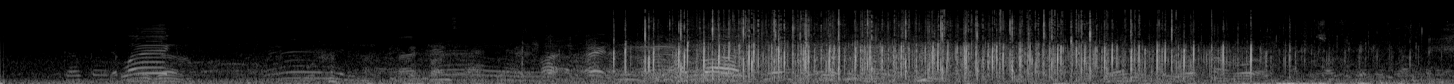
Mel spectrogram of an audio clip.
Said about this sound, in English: Let's listen to the crowd and see how they react to his putt.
